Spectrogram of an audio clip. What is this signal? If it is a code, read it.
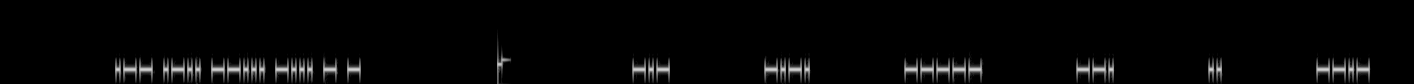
Morse code, heard as a keyed tone, about 30 wpm, spaced as for 13 wpm, 700 Hz. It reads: WL7BTT KC0GIQ
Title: USA Call Signs - 6 Characters - 8x Character Spacing - 30wpm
